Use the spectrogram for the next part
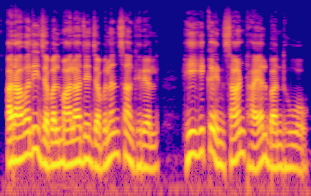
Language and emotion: Sindhi, neutral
